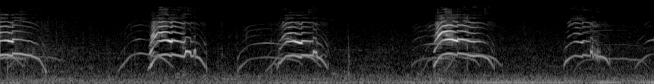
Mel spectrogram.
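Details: Kitten meowing in short arched high-pitched calls, about five spaced through a few seconds, each rising then falling, over a faint low hum.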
